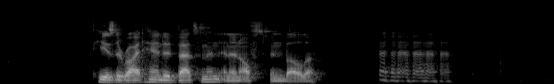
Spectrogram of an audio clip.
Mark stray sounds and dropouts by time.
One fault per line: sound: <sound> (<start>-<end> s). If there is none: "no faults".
sound: laugh (3.8-4.6 s)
